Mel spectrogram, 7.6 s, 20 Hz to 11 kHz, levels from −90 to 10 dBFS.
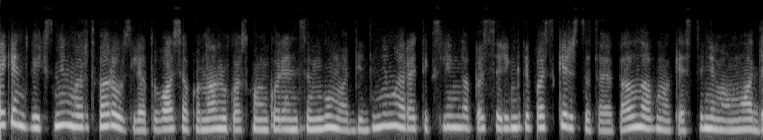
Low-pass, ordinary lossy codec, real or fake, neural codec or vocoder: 7.2 kHz; Opus, 16 kbps; fake; codec, 16 kHz, 4 kbps, FreqCodec, smaller model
